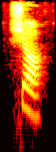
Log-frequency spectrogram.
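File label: "сё", Komi, female; kpv audio dict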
